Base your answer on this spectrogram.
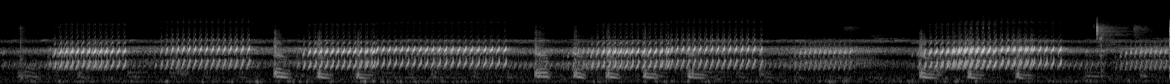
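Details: An eastern gray tree frog, in northern Illinois, gives loud, musical pulsed trills, each lasting about a second, with other frogs calling behind.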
